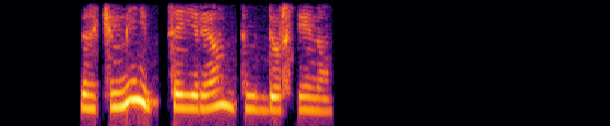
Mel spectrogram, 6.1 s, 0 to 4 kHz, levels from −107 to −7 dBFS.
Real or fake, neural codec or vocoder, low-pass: real; none; 3.6 kHz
